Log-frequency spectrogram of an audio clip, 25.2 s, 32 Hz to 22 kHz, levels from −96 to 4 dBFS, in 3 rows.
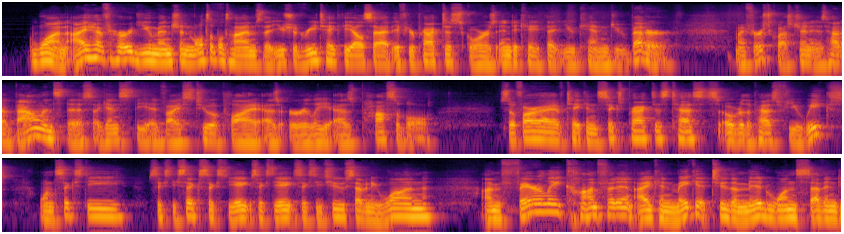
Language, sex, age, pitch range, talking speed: English, male, 30-49, 95-115 Hz, 165 wpm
